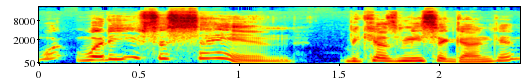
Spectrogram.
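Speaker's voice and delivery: swooping, animated sidekick voice with pitch swinging all over. Acting a skit as a character addressed as Jar Jar: Jar Jar Binks voice. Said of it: "Okay, Jar Jar".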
